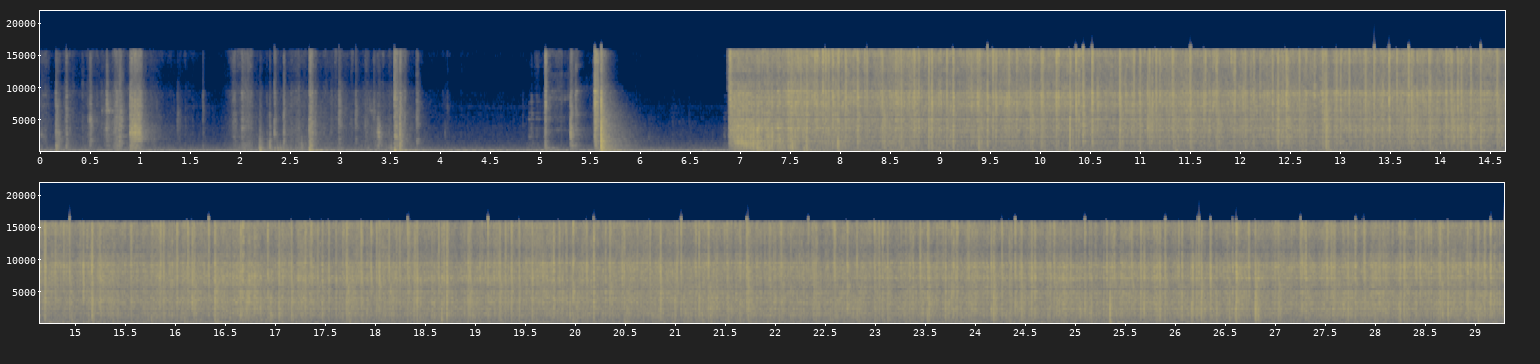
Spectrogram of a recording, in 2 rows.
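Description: Stick-welding (SMAW) arc from a 7018 rod running a vertical-up bead: a steady, even crackling sizzle that starts abruptly about seven seconds in, after a few light clicks and knocks.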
